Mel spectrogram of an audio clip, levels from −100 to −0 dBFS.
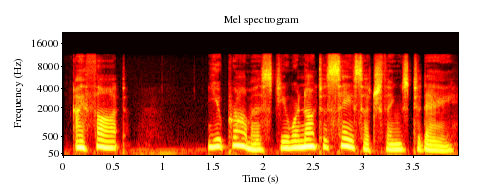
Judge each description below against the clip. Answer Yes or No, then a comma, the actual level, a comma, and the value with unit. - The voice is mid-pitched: Yes, medium, 160 Hz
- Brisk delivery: No, average, 150 wpm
